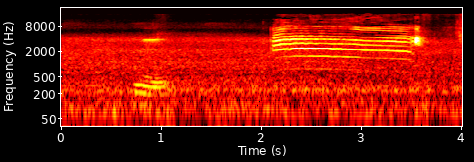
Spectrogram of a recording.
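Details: A house cat, one of many kept indoors, gives a single long, high, steady meow with rich harmonics lasting about a second and a half, after a faint short call, while a woman speaks Bengali nearby about feeding.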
